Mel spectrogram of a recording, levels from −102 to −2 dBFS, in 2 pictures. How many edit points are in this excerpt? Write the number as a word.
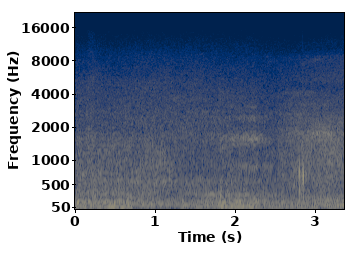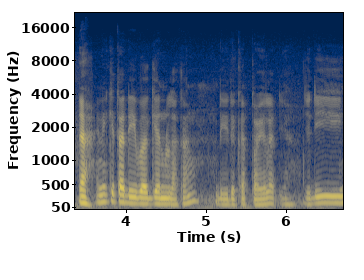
one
